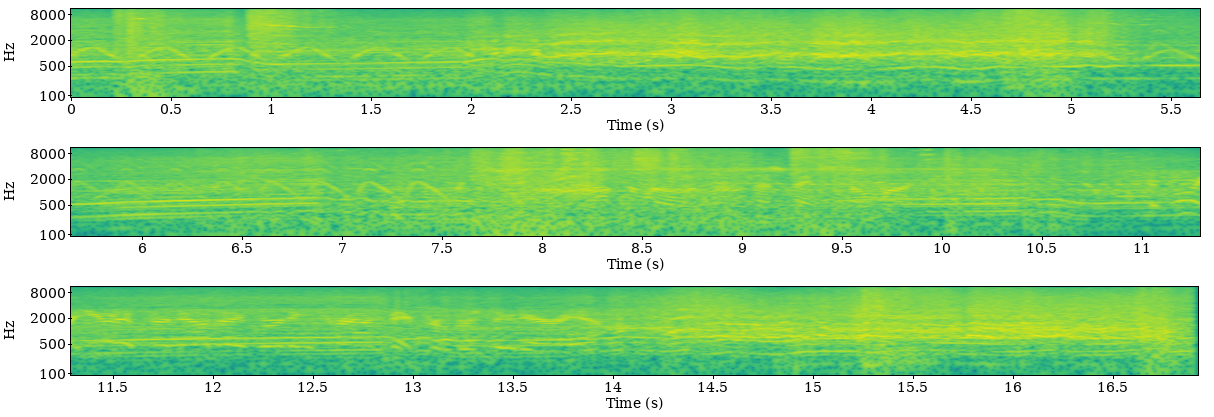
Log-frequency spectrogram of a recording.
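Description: A sports car engine roars and revs, rising and falling in pitch.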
